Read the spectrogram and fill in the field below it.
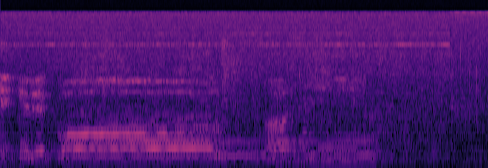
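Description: A group of women sing together.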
